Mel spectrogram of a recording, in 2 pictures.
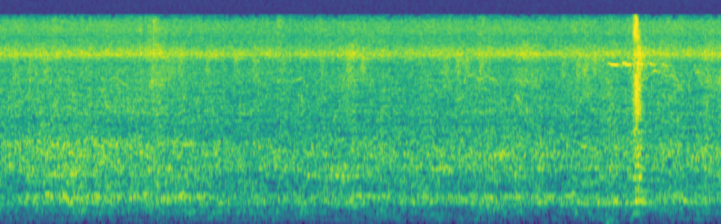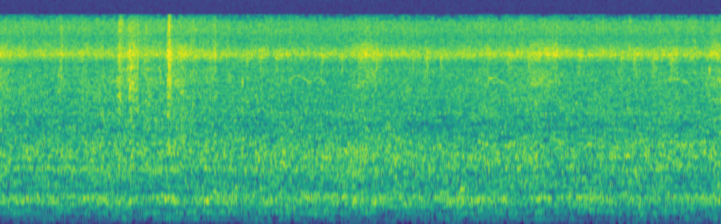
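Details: Sicilian honey bees at work, loaded with pollen, give a steady, low, continuous buzzing hum that stays even throughout, with a few faint clicks in the background.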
